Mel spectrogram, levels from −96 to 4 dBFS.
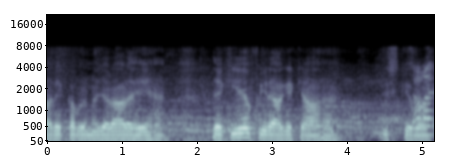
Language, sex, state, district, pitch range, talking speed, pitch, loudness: Hindi, male, Bihar, Muzaffarpur, 115-125 Hz, 140 wpm, 115 Hz, -20 LUFS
